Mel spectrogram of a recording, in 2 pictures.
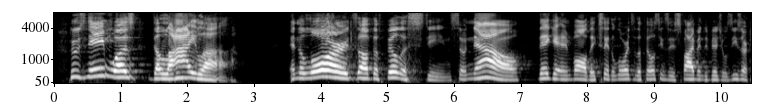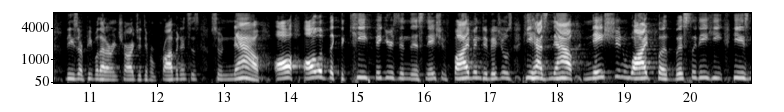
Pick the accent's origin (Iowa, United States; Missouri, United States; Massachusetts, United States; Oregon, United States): Massachusetts, United States; Boston; I am from Boston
